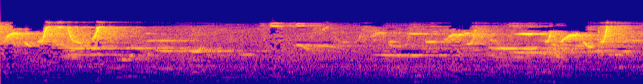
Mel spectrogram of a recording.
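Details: Canary singing as a bird-catching lure in a forest, bright rapid phrases of rising sweeps, high chirps and fast trills, switching patterns every second or so with brief softer gaps.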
